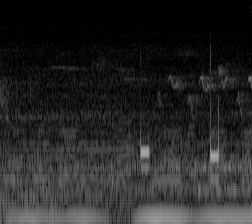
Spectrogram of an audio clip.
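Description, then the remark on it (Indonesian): Two short electronic beeps from a mobile phone keypad, spaced less than a second apart, as buttons are pressed over a steady low hum; the phone's lights are on and its keys can be pressed, but it does not work or open anything. “Padahal lampunya nyala. Keyboardnya juga bisa dipencet. Tapi nggak berfungsi.”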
